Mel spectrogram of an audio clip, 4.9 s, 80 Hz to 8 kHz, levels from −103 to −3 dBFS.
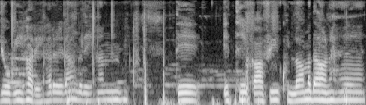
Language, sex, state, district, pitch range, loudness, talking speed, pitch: Punjabi, male, Punjab, Kapurthala, 170-185 Hz, -17 LUFS, 160 wpm, 175 Hz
